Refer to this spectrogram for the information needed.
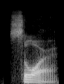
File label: "soar", American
